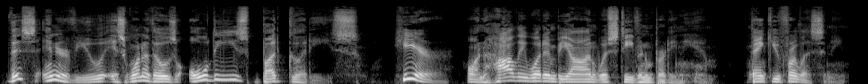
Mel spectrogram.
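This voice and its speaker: A man's voice: medium pitch, sing-song, measured pace. A man hosting an interview podcast, introducing his show. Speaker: podcast host.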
